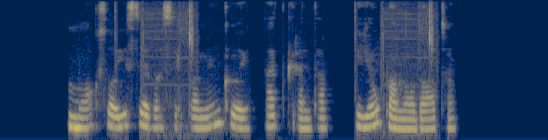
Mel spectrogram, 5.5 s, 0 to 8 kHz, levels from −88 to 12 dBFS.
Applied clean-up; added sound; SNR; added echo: none; Camera; 12 dB; none.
